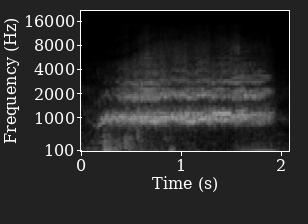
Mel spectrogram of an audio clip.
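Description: A tyre-screech sound effect: one steady, high squeal of nearly two seconds.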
